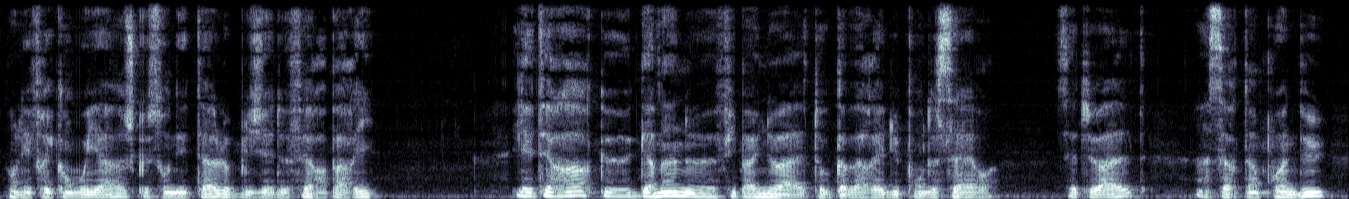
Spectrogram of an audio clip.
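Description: A man narrating a classic novel aloud in a measured, even storytelling manner. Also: on the low side, slightly rough. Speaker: audiobook reader.

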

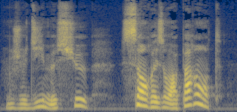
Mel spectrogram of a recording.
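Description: A woman reading an audiobook as an old male prison guard telling an uncanny tale, with a dramatic, hushed delivery. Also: fairly low pitch, lively intonation, moderate pace, husky. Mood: spooked. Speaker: audiobook reader.

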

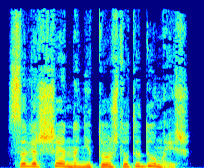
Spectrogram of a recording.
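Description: A man's voice: on the high side, sing-song, fairly quick, a little mellow, slightly rough, no room sound, studio quality, voice pushed up, heavily acted. A man voicing a young woman who pleads through tears. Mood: defensive. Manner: pleading, teary. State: crying.

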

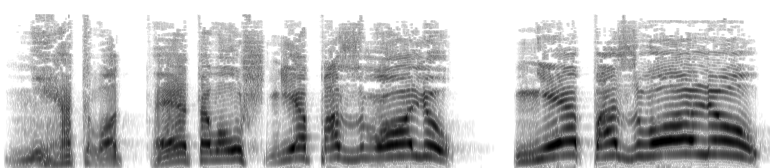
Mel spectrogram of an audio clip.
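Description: A man voicing an indignant, hot-tempered middle-aged noblewoman in an audiobook, shrill and outraged. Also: sing-song, drawn-out words, gravelly, fairly bright tone, no room sound, clean studio sound, exaggerated voice.

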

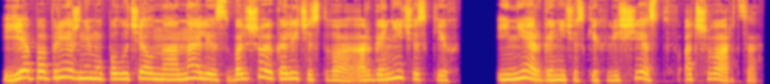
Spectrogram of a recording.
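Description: A woman reads a novel aloud in an even, measured narrating voice. Her pitch sits in an ordinary middle range, and the sound is dry and close with no room around it. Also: no room sound. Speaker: audiobook narrator. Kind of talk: scripted audiobook narration.

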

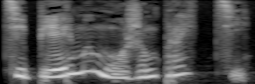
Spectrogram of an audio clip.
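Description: A woman voicing a gracious, hurried society hostess who speaks quietly and politely, read as an audiobook. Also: on the high side, big pitch swings, gravelly, husky, no echo, studio quality, heavily acted.

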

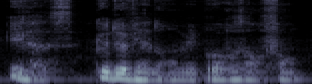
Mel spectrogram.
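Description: Brief: man reading a despairing queen in an audiobook, sorrowful, husky tone. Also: fairly low pitch, unhurried, mellow. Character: grieving, fearful queen, proud yet despairing.

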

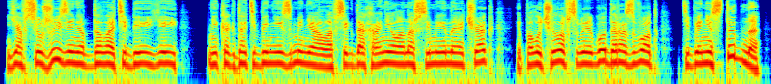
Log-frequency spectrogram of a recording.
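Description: A man doing a shrill furious wife. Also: fairly even intonation, fast, hardly any pauses, no echo, studio quality, lightly acted. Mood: pathetic. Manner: shouting, high-pitched and shrill. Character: furious middle-aged wife, shrill and accusing. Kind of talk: audiobook narration.

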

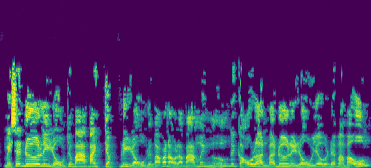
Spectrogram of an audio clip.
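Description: Male storyteller, animated and chatty, slightly higher voice with a husky edge. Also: rapid-fire. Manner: animated, repetitive, conversational. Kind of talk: casual spoken ghost story.

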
